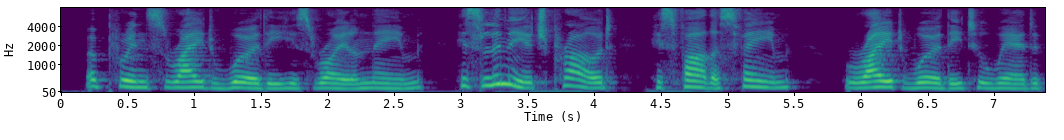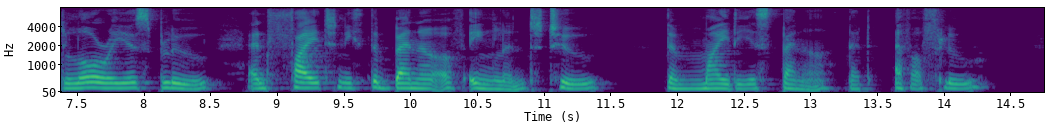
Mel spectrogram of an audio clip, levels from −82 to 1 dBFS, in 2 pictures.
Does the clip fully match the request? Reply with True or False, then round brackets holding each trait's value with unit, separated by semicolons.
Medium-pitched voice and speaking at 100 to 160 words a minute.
True (175 Hz; 140 wpm)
